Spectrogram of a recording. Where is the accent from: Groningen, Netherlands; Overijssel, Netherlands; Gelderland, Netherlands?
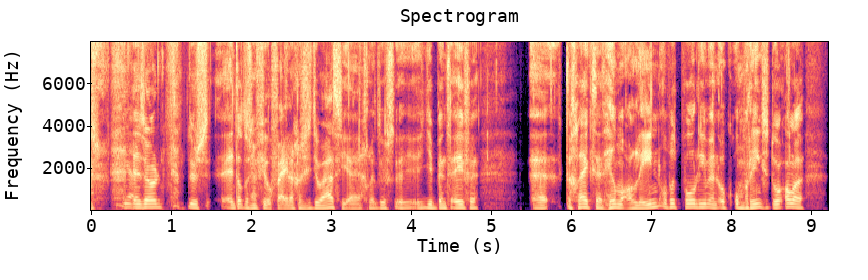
Overijssel, Netherlands; Rijssen; toen ik in Rijssen woonde, als jongetje van een jaar of 9. In een zwarte kousen milieu, streng calvinistisch milieu.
